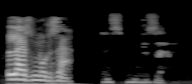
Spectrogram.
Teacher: And the O written there in the middle syllable. It's a higher sounding oo. So the vowel has raised.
